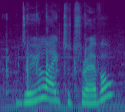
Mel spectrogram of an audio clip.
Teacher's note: Quando a pergunta busca só uma resposta afirmativa ou negativa, a voz deve ser mais forte, subir, no final da frase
